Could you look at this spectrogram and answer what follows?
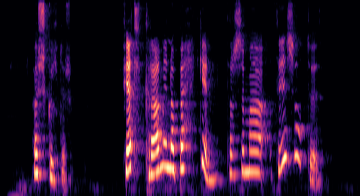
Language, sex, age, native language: Icelandic, female, 30-39, Icelandic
